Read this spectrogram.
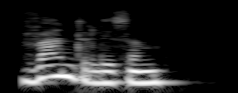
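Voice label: "vandalism", British English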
